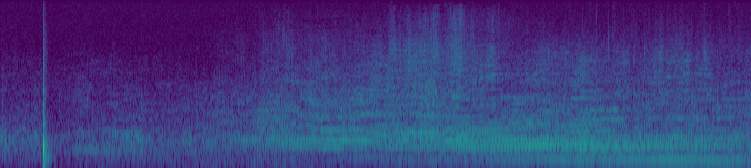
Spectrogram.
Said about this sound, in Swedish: De vinkar till publiken och publiken reser sig upp, applåderar, saluterar och till och med skjuter lite fyrverkerier.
